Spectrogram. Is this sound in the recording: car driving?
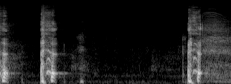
no

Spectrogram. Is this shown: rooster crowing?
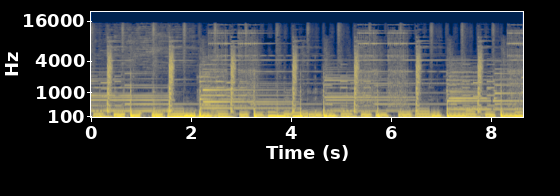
no

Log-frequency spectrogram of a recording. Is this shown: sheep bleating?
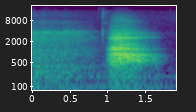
no

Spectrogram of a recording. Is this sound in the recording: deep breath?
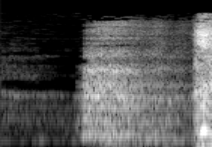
yes

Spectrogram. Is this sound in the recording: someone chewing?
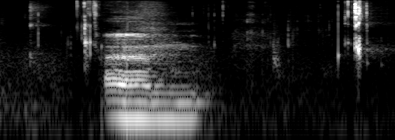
yes

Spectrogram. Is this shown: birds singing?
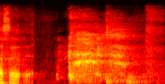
no

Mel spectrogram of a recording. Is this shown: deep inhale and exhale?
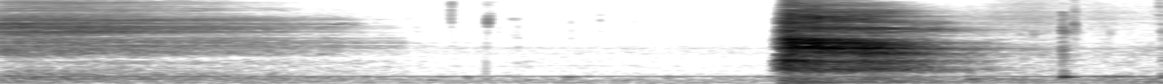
yes

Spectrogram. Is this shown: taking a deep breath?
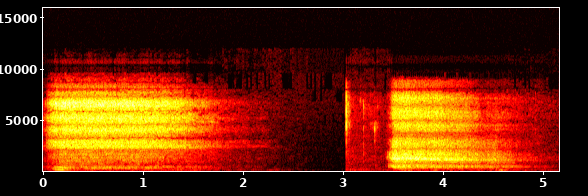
yes

